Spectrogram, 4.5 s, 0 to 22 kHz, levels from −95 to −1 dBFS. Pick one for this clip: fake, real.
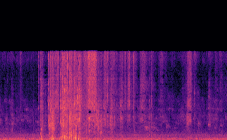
fake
